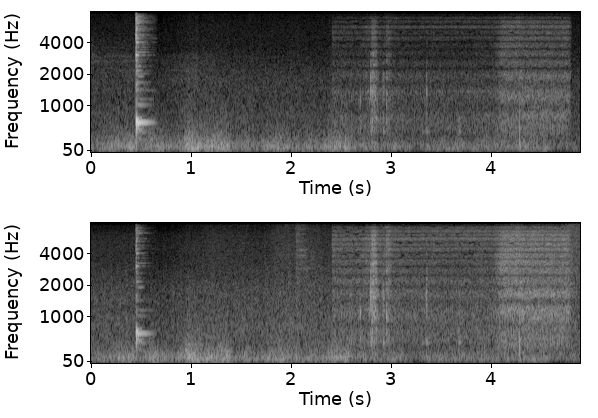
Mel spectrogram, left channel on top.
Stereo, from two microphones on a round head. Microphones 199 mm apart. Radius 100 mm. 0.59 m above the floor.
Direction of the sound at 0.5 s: 35° left (ahead or behind).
